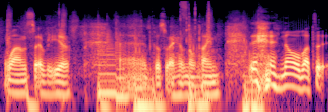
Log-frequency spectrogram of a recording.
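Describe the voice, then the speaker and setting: A man's voice: deep voice, animated, moderate pace, gravelly, over music. A man from Poland with a Polish accent, chatting casually to viewers as a vlogger, effusive and often repeating words for emphasis. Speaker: vlogger presenting own channel. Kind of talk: casual personal vlog chat.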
